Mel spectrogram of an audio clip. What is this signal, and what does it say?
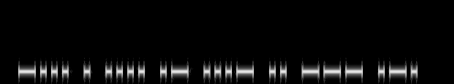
Morse code, heard as a keyed tone, about 22 wpm, 600 Hz. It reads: BEHAVIOR
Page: Romanen Never af Ken Follet på engelsk.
